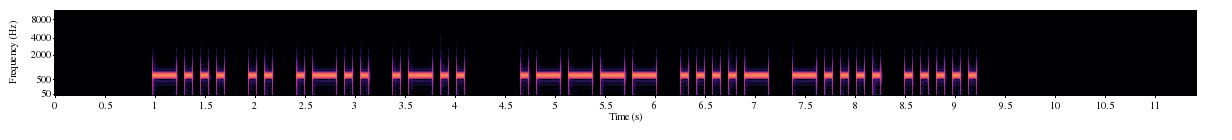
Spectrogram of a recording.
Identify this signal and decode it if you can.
Morse code, heard as a keyed tone, about 15 wpm, 700 Hz. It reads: BILL 1465
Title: CWT Exchange 15wpm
